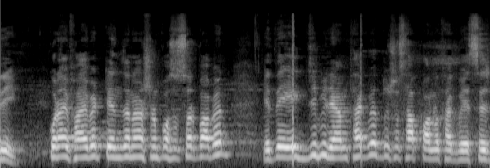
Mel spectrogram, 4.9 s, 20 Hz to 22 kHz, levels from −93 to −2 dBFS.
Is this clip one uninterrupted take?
yes; 0 cuts

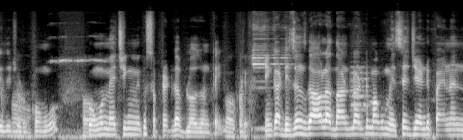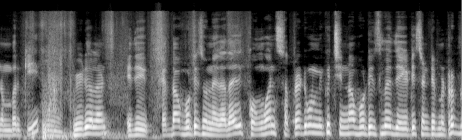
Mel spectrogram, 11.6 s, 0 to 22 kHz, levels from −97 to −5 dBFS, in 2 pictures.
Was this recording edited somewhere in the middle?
yes; 1 cut; at 7.1 s

